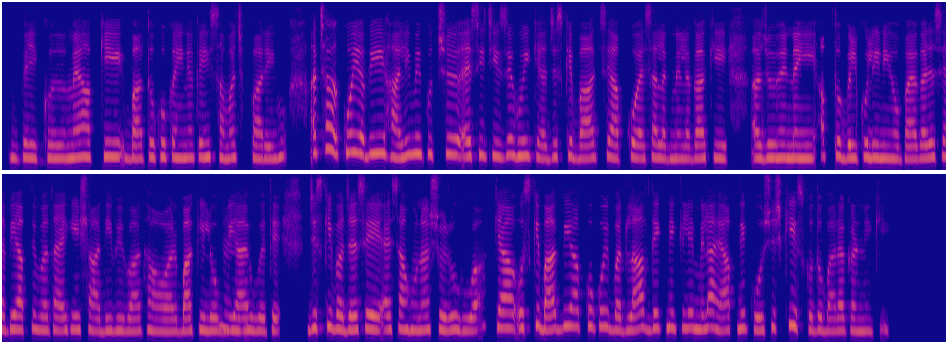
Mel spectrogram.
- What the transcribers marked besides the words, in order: static; tapping
- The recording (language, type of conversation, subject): Hindi, advice, जब उत्साह घट जाए, तो मैं लंबे समय तक खुद को प्रेरित कैसे रखूँ?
